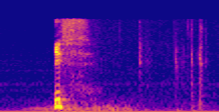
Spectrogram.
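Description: Computer keyboard keys tapped a few times while code is typed, with one spoken word about half a second in.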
